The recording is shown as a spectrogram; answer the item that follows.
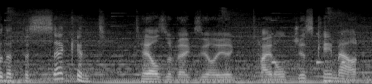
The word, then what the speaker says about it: Xillia: know it's not zilia I was told the x is pronounced and thus it is named Tales of exilia tales of exilia is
